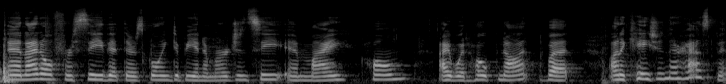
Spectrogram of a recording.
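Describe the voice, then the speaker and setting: A plain, everyday voice from a woman, fairly high in pitch, at a moderate pace with ordinary pitch variation. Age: 60s. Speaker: council member. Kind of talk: council deliberation. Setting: council chamber.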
